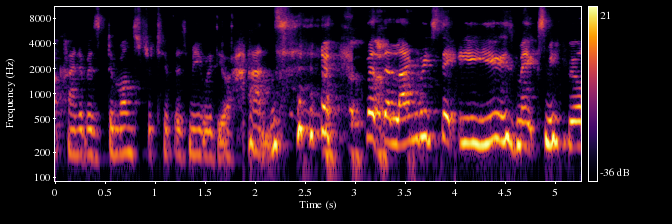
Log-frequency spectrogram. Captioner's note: laughs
